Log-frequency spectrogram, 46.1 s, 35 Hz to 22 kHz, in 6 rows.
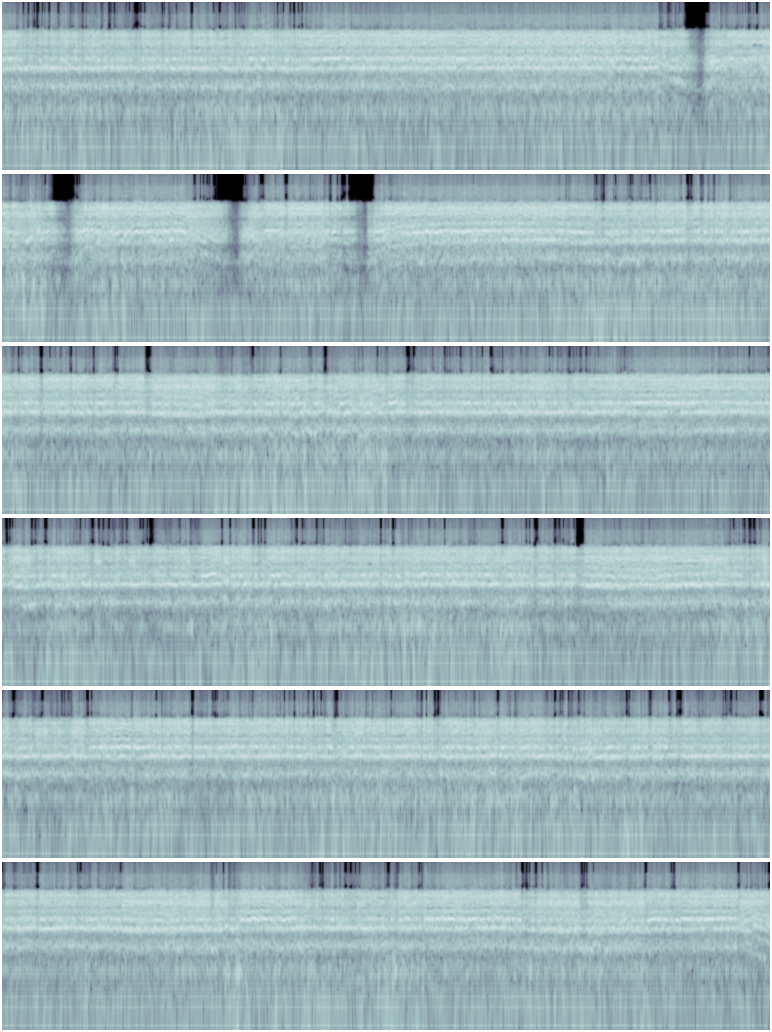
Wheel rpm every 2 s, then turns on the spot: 230, 230, 210, 150, 150, 120, 210, 230, 230, 240, 230, 230, 240, 230, 230, 230, 230, 230, 230, 230, 220, 220, 200.
none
